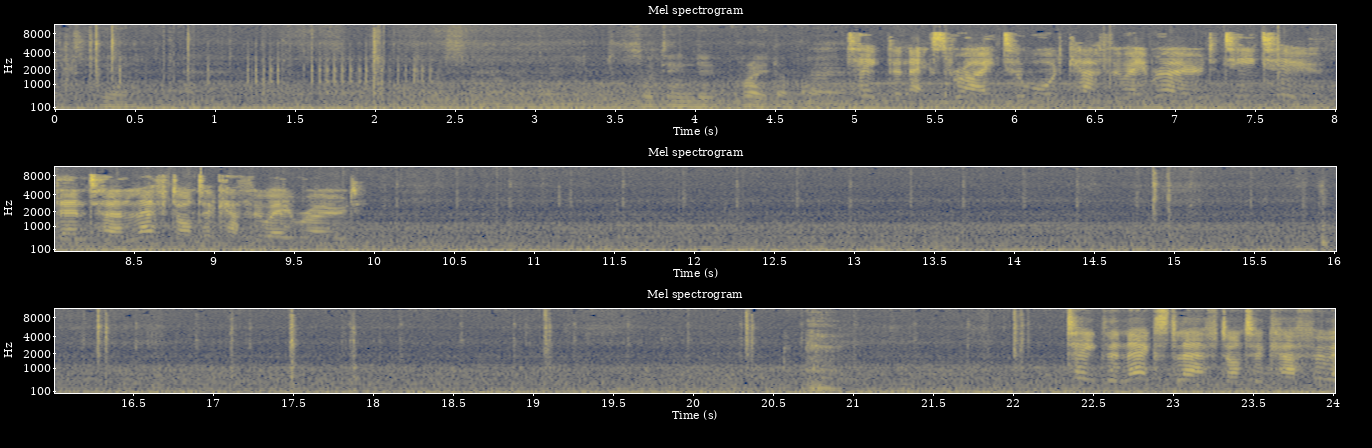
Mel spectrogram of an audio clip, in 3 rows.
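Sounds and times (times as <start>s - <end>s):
engine and tyre rumble: 0.0s - 24.0s.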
